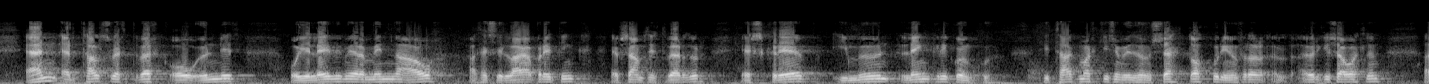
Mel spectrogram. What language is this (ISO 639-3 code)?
isl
